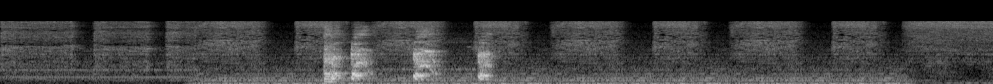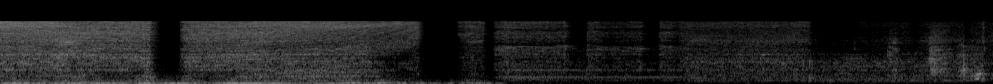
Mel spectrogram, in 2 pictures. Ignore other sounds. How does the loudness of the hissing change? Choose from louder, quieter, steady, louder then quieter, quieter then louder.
quieter.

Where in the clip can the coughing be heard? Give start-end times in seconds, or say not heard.
3.2-5.0.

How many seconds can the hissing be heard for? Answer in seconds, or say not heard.
20 s.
